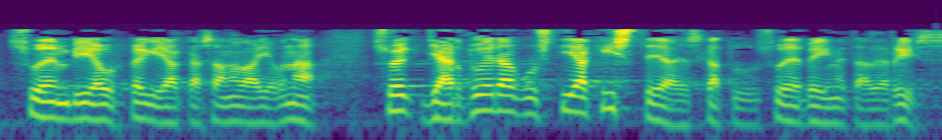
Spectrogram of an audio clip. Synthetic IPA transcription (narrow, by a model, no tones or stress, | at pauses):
sue̞mbiawɾpe̞ɣ̞iakasanoajawna | sue̞kʝaɾðue̞ɾaɣ̞ust̪iakist̪e̞ae̞skat̪uusue̞βe̞jne̞t̪aβ̞e̞ris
